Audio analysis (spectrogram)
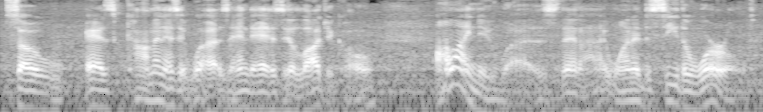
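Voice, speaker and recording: A man from Arkansas, a poet presenting and reading his own autobiographical work in an unhurried, personal way. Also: deep voice, expressive, vocal fry, background noise. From Arkansas, United States. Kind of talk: casual introduction, then reading aloud autobiographical prose poem.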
